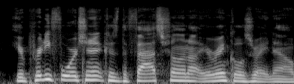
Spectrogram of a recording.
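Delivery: ordinary talk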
